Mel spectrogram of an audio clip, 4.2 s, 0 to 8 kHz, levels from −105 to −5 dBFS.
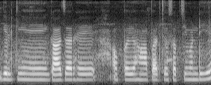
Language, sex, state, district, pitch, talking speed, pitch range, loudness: Hindi, female, Uttar Pradesh, Deoria, 200 Hz, 155 wpm, 195-205 Hz, -23 LUFS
